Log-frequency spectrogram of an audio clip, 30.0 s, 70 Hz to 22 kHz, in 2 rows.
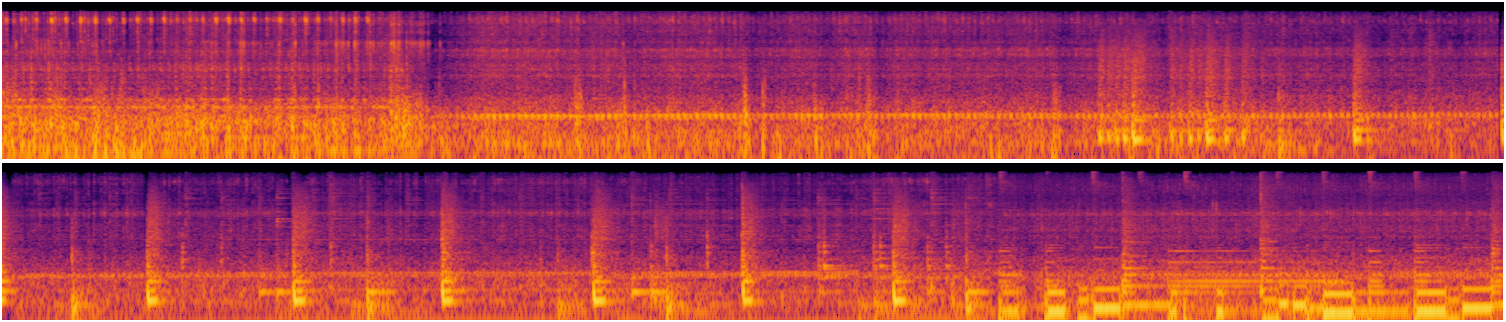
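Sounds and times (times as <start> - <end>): aircraft engine and propeller running: 0.0 - 30.0.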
